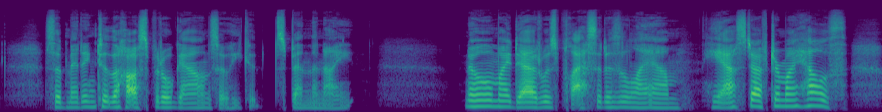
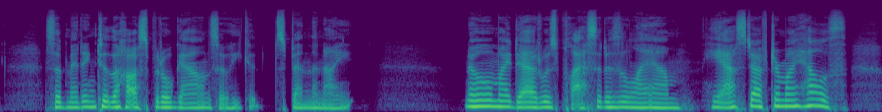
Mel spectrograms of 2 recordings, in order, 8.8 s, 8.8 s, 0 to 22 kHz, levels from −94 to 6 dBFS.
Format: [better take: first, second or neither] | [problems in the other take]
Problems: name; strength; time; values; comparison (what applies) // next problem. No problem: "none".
second | thin; very; fading below 850 Hz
